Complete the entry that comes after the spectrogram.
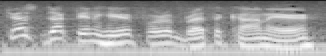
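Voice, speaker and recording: An actor playing a friendly, bantering police detective in an old radio drama. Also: male voice, medium pitch, sing-song, brisk, fairly bright tone. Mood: breezy teasing. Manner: breezy, bantering. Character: breezy, friendly male police detective, married pal. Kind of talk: 1940s-50s radio drama acting. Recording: muffled old radio recording, faint noise.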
